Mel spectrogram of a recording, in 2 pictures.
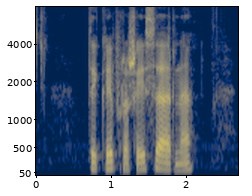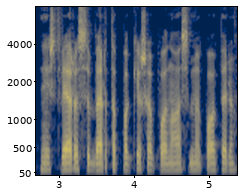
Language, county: Lithuanian, Kaunas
